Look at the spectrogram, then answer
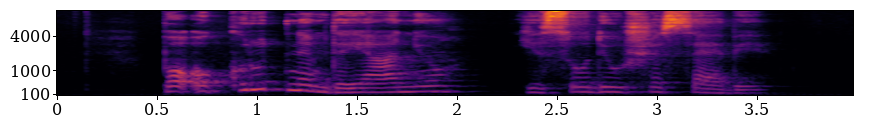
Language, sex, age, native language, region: Slovenian, female, 30-49, Slovenian, Central Slovenia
